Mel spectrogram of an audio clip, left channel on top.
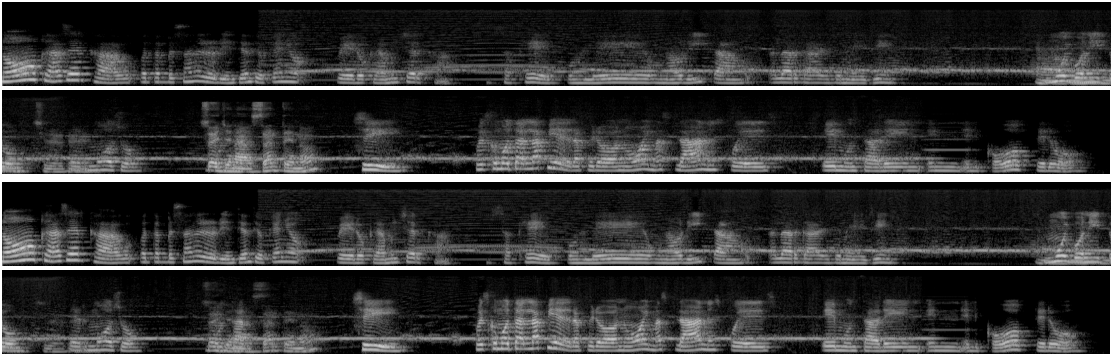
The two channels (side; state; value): both; normal; correlation -0.01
